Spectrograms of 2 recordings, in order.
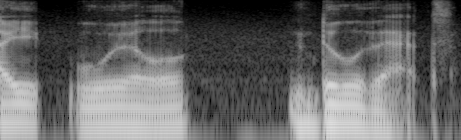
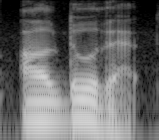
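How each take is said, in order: First: The word will is said fully as its own syllable. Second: The word will is shortened and joined onto I. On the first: The speaker calls it wrong. "rzadko kiedy Anglicy czy Amerykanie powiedzą" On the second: The speaker calls it right. "skrócą maksymalnie to słowo"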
